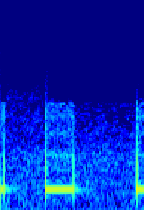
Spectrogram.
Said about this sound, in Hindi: आपका फोन लगता है कट गया है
